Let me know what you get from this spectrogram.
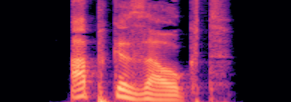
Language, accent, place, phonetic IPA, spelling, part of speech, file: German, Germany, Berlin, [ˈapɡəˌzaʊ̯kt], abgesaugt, verb, De-abgesaugt.ogg
- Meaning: past participle of absaugen - sucked off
